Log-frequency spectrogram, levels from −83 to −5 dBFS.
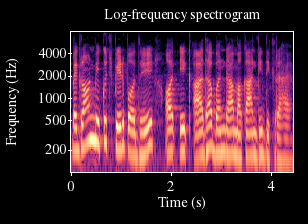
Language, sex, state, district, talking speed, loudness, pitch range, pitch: Hindi, female, Uttar Pradesh, Lucknow, 215 wpm, -14 LUFS, 170-215 Hz, 190 Hz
